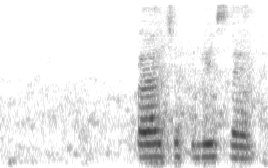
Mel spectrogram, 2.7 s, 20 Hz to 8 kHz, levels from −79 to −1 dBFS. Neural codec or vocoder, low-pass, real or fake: codec, 44.1 kHz, 7.8 kbps, DAC; 7.2 kHz; fake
